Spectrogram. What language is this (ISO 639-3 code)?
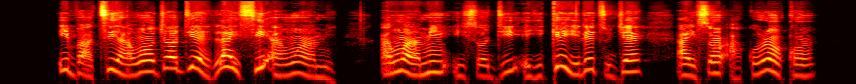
yor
